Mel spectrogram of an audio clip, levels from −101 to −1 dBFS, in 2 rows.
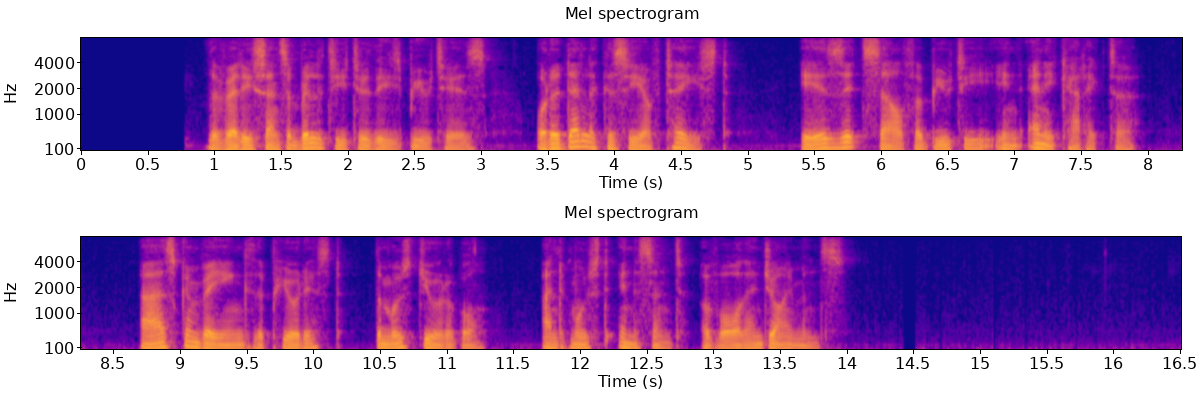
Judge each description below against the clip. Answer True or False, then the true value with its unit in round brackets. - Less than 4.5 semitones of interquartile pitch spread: True (4.0 semitones)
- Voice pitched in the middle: False (95 Hz)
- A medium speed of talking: False (115 wpm)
